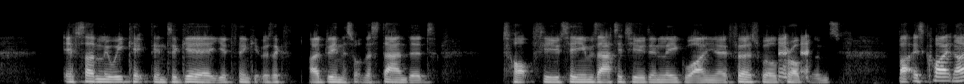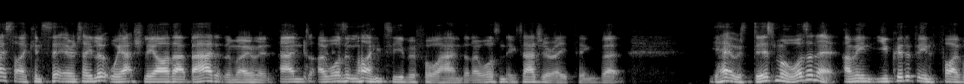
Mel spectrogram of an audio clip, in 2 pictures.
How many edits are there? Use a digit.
0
